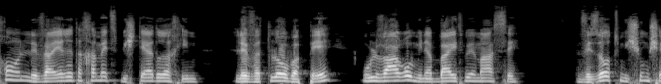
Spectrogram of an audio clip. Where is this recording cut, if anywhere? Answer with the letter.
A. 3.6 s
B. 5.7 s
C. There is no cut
C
